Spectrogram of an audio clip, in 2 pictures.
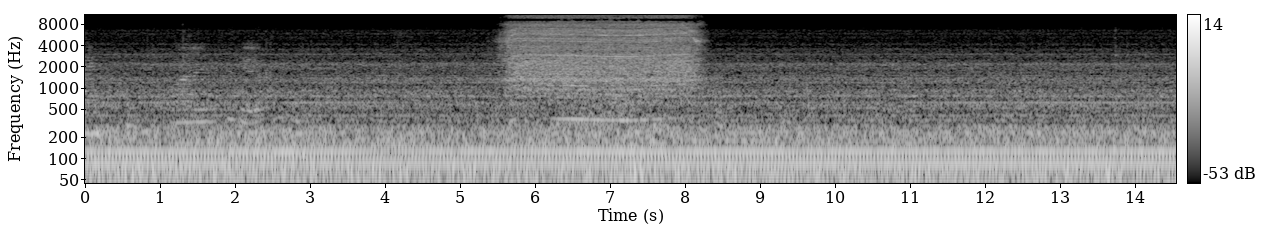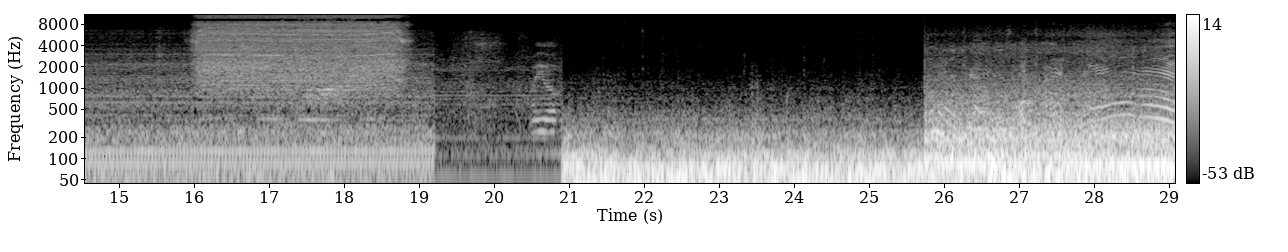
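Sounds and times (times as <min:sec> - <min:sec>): power drill whining: 0:05.5 - 0:08.4, 0:15.9 - 0:19.2
low hum: 0:20.8 - 0:29.0.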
